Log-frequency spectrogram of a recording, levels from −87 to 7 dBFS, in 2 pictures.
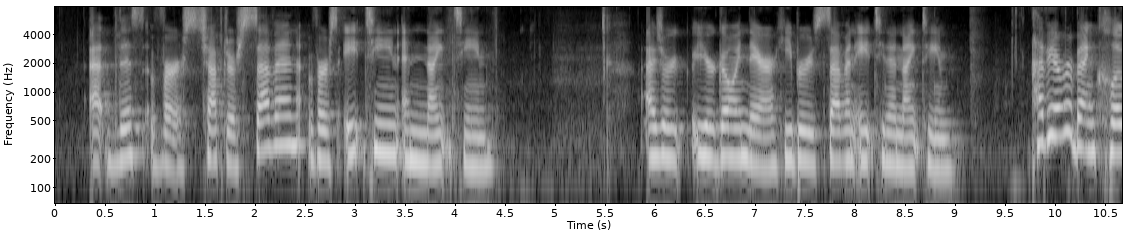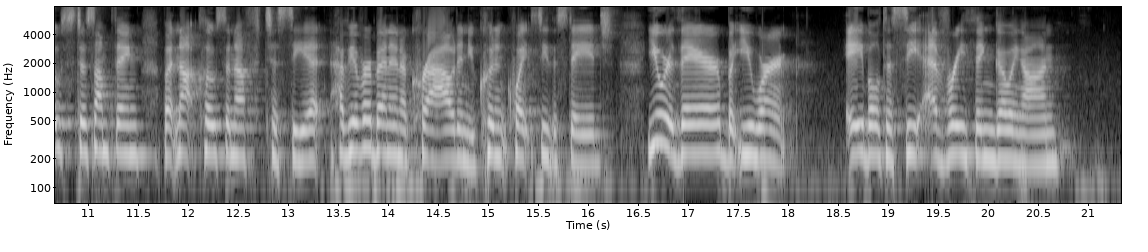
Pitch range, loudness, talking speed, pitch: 190-230 Hz, -16 LUFS, 165 wpm, 210 Hz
